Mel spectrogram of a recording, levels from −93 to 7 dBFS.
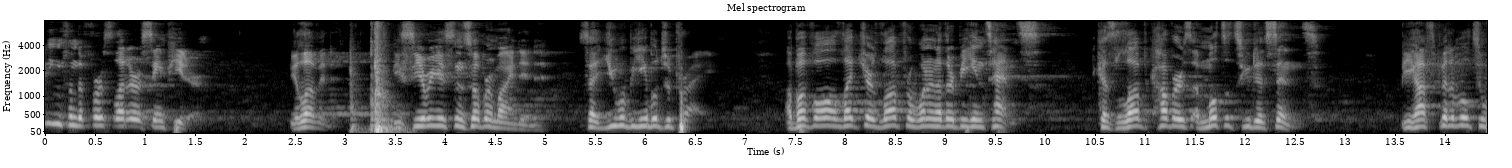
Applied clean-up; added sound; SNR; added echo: classical method log-MMSE.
